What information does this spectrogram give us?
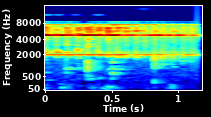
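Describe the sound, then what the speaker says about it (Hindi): A bright, ringing bell sounds repeatedly in quick succession, its metallic tone sustained and fairly loud throughout. "थोड़ी सी घंटी बजा लें"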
